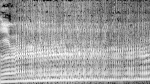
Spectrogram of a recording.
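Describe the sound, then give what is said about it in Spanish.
A voice imitates a motorcycle engine with a sustained buzzing drone that rises slightly in pitch, loud and steady for about three seconds without any words, as on a ride from Zaguayo, Michoacán to Zacatecas. “¿El moto?”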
